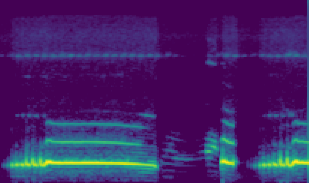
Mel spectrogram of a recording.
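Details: Barbary dove, recorded to coax a sluggish dove into song. A stuttering beat sequence leads into a long, even, low hooted note. After a pause comes a short sharp coo, then the pulsed opening returns.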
